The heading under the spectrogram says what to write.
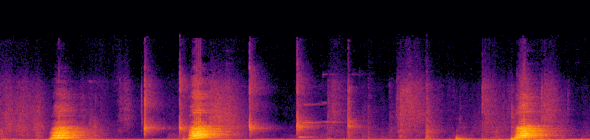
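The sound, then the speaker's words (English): A dog barks three times in sharp, separated bursts at roughly even intervals, fairly loud, at a mailman in the front yard, over a steady low hum, with a few fainter yips from little dogs outside in between. “who's just upset at a mailman in the front yard at the moment. Oh, sounds like there's some little dogs out there.”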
